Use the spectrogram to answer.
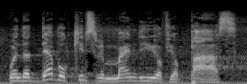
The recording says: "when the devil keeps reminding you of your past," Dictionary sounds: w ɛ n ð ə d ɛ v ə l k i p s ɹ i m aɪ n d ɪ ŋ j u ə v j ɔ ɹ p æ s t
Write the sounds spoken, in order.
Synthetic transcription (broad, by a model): w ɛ n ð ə d ɛ v ə l k i p s ɹ i m aɪ n d ɪ ŋ j u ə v j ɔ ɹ p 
